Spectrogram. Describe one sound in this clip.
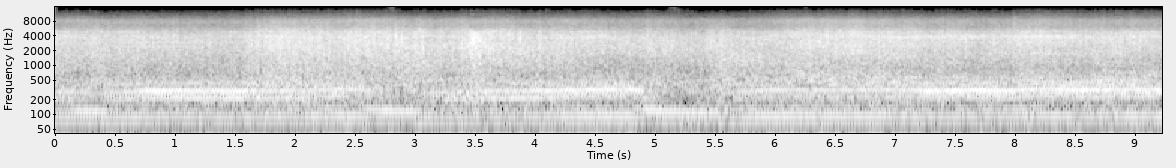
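Tyres crunch and rumble over a dirt track.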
